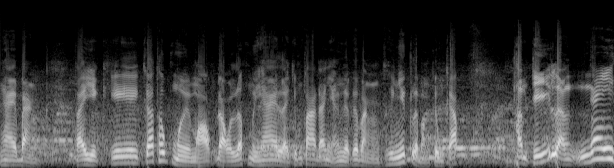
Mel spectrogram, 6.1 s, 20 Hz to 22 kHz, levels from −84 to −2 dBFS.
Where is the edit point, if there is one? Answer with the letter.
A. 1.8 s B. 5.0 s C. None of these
B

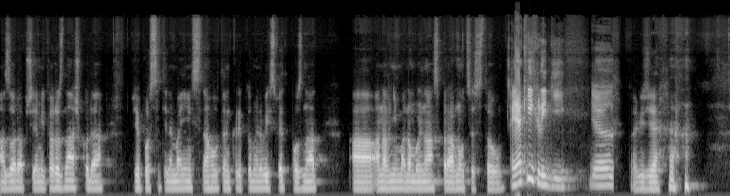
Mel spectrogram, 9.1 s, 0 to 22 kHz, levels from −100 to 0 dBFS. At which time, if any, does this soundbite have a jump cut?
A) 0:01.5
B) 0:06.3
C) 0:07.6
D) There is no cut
C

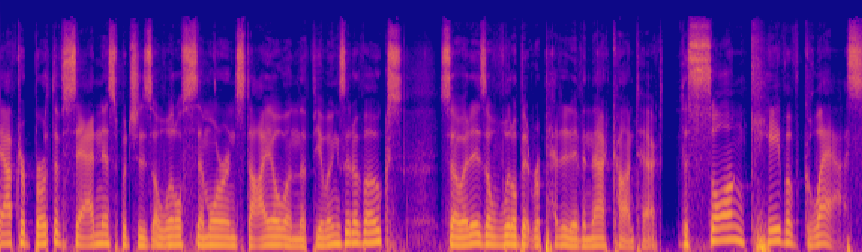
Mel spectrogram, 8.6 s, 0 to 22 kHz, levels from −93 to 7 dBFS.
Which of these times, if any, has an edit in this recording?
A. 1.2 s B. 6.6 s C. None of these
B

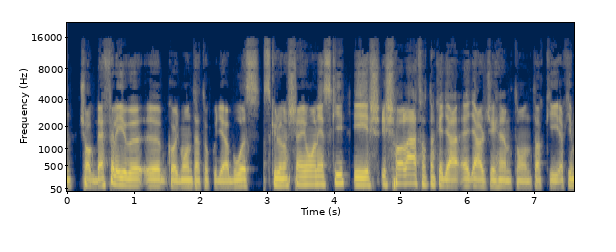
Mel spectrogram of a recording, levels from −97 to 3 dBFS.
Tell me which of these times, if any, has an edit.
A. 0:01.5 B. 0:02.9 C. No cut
A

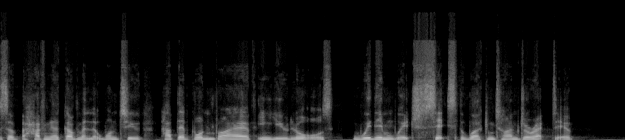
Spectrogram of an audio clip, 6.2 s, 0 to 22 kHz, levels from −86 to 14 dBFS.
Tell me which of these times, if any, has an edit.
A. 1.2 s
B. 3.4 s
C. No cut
B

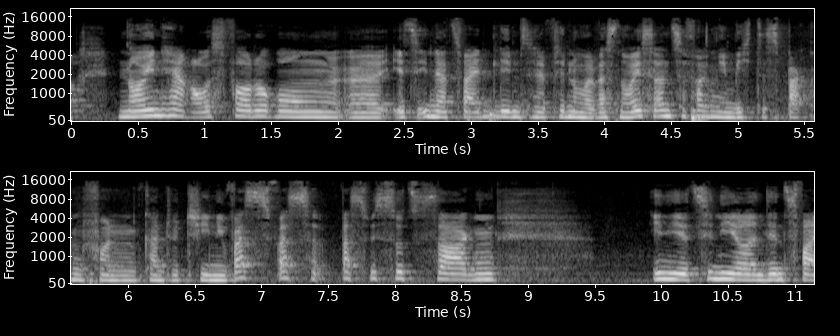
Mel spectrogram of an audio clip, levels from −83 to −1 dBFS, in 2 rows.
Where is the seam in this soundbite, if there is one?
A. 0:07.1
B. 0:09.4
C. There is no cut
C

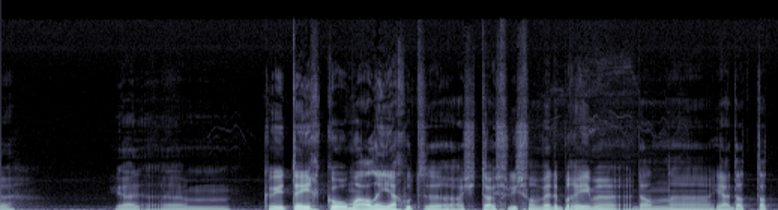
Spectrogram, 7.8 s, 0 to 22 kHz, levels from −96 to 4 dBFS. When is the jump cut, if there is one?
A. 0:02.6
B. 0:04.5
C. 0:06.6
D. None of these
A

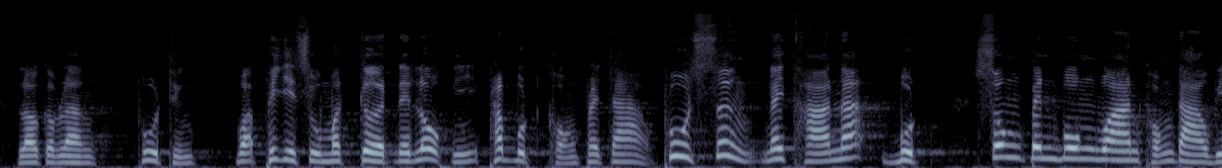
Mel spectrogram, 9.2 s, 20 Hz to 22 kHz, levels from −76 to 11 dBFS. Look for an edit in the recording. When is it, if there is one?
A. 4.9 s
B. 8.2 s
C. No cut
A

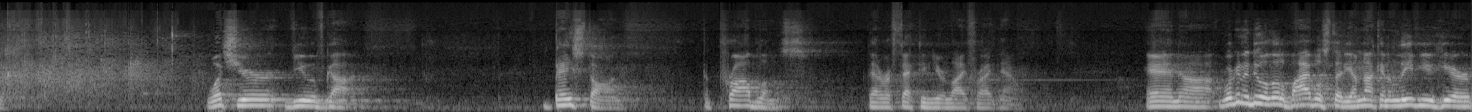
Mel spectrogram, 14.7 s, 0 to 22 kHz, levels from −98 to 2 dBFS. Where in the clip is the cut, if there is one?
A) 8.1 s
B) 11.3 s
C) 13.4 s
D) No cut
D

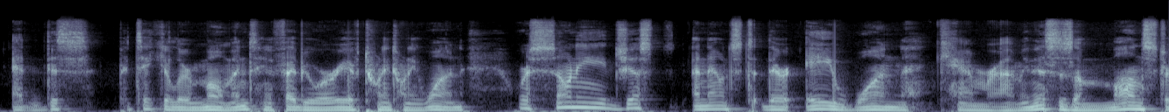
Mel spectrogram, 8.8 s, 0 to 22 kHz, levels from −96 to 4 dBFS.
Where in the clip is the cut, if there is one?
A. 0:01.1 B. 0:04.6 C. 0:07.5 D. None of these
D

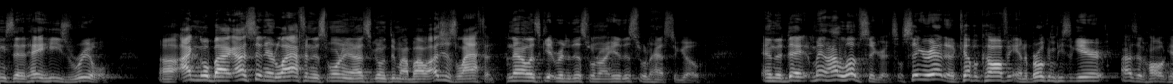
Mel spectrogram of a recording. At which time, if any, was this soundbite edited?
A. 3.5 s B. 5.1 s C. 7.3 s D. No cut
B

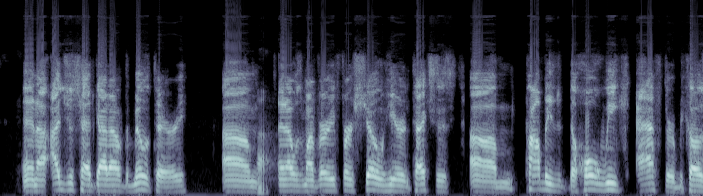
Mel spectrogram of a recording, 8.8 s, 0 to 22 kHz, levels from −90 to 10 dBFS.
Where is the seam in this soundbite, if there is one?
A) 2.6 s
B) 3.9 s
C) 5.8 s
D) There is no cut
C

